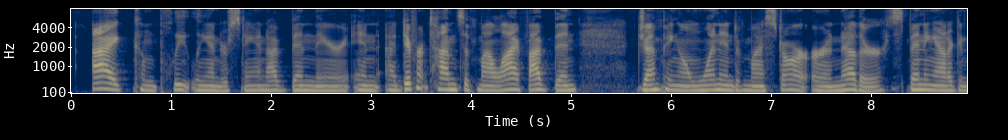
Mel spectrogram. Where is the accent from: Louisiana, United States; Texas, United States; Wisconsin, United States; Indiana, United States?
Texas, United States; I can't help it. I'm from Texas. Everything is about that Lone Star.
